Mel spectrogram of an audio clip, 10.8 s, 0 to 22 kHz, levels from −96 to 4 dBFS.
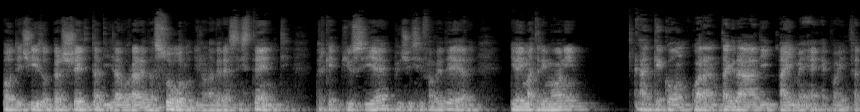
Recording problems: off-mic speech; far
room echo; slight; dies away in 0.4 s

